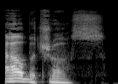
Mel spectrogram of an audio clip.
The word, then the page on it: albatross: British English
